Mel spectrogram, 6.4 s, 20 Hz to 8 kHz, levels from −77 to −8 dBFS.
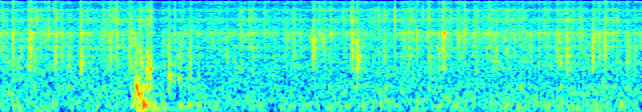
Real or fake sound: fake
